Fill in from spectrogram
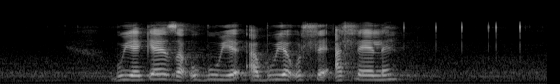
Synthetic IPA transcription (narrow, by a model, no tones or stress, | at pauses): ɓujɛkʼɛzaʔuɓujɛʔaɓujɛʔuaɬɛːlɛ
